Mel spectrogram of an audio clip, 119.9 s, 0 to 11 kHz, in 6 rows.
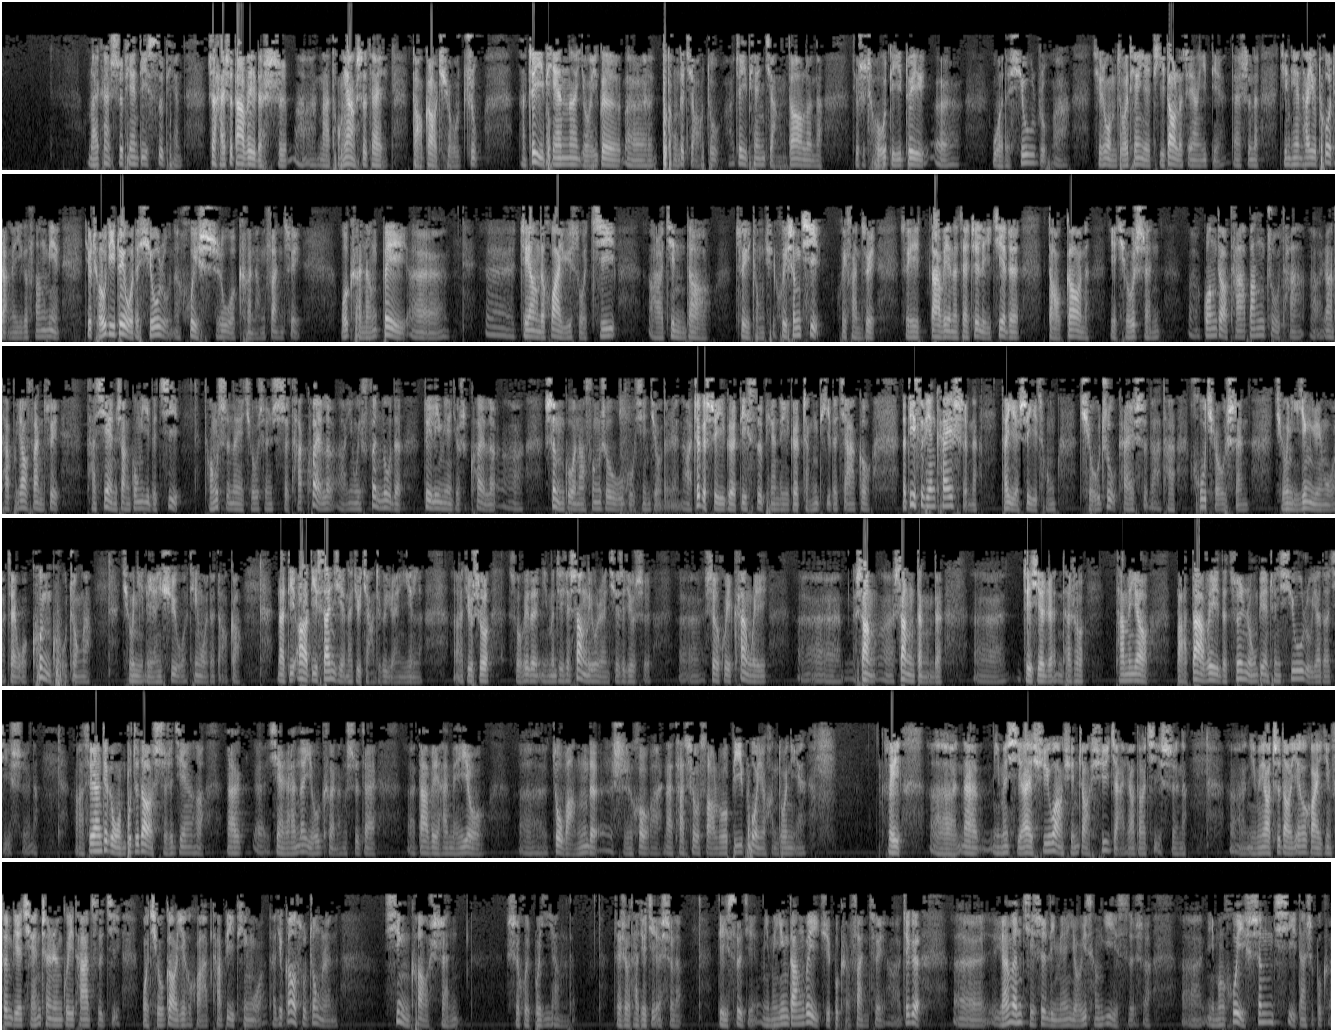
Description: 16街讲道录音 - 每日读经-《诗篇》4章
